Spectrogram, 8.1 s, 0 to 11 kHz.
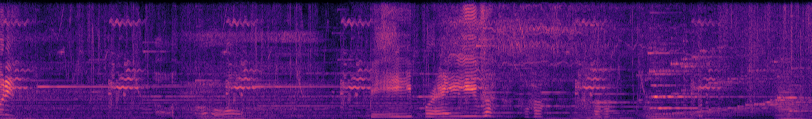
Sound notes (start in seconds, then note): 4.9 whimpering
